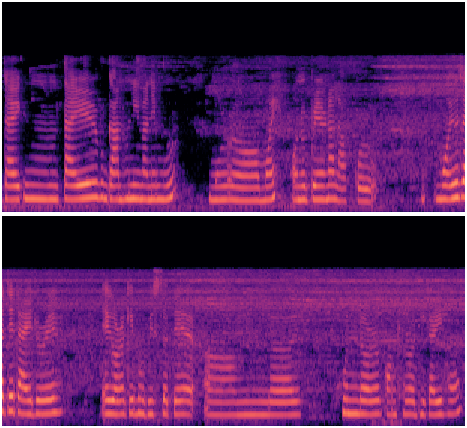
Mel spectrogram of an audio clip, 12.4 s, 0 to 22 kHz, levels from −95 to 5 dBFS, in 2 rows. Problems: constant background noise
